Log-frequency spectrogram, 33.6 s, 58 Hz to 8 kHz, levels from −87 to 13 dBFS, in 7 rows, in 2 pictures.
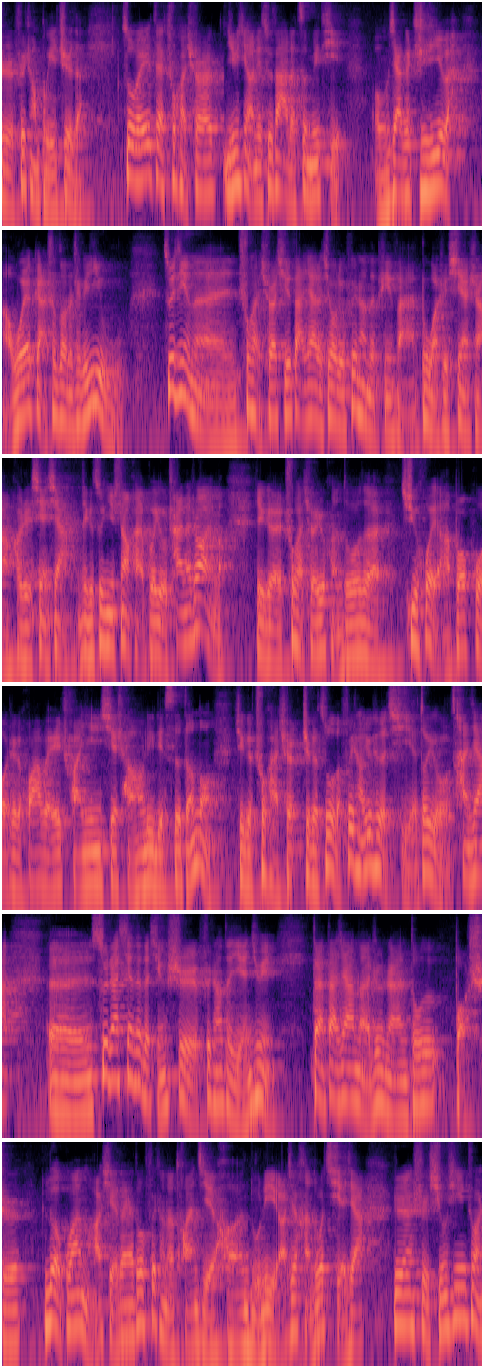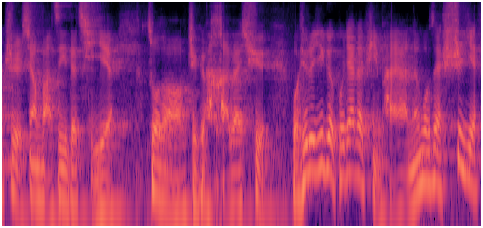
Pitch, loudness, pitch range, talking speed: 110 Hz, -20 LUFS, 100-130 Hz, 385 characters per minute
